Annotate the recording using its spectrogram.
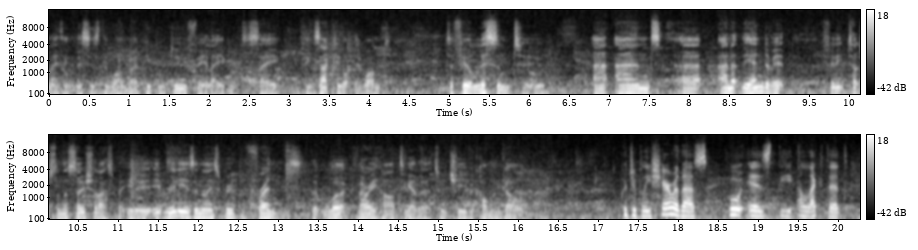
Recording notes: Live from the ESVS Annual Meeting held in Belfast in September 2023. This time at the Podcast Corner.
